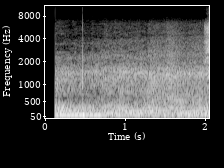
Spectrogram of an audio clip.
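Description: Steady, loud low rumbling noise with a click about half a second in.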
